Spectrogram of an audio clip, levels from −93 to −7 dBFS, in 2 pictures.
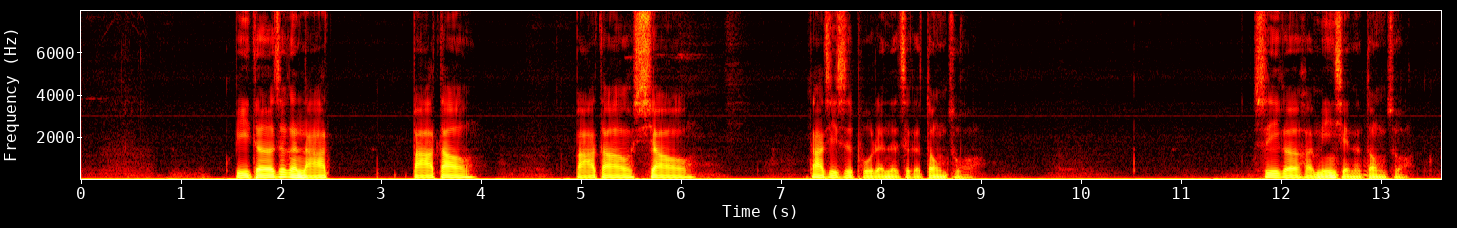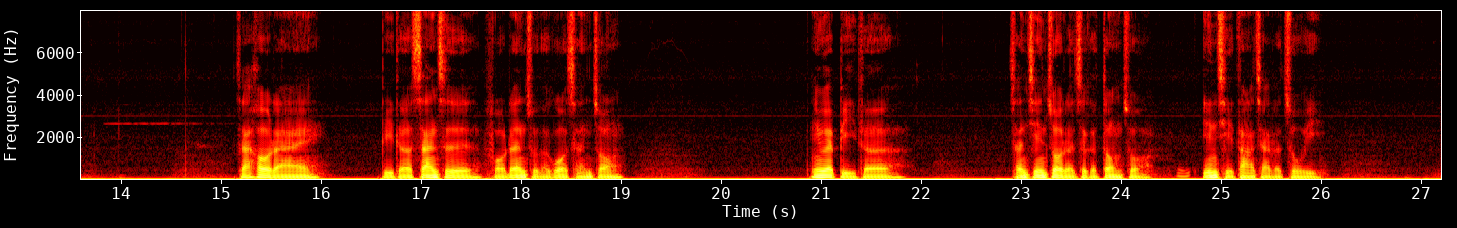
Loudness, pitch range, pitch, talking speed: -24 LUFS, 75-90 Hz, 80 Hz, 135 characters per minute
